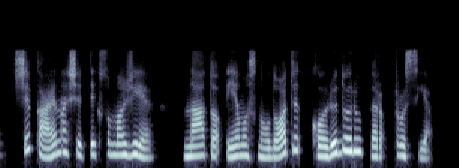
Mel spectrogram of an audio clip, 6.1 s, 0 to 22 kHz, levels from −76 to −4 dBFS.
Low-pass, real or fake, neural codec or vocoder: 7.2 kHz; fake; codec, 16 kHz, about 1 kbps, DyCAST, with the encoder's durations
